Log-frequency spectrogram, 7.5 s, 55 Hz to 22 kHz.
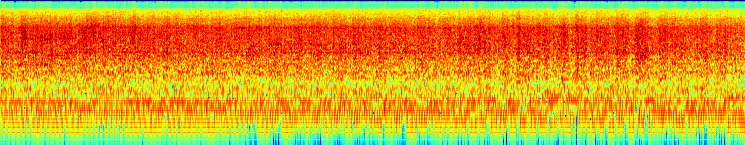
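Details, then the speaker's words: Kawasaki ZH2 on dyno, wide-open pulls: loud, steady full-throttle roar, even note, no misfire, pops or rattles; motor sounds healthy, though lean at light throttle/low revs is blamed on an unblocked PAIR valve and a dirty air-fuel meter pump. "So, anyway, the motor sounds pretty good though."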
